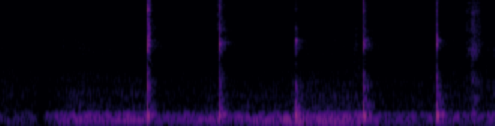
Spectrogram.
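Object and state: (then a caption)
Fully cured epoxy putty. Cured epoxy putty used to mend a knitting tool is tapped five times, each tap a sharp, short click with almost no ring over a steady low background hum. The crisp tap shows the putty has fully hardened and the repaired tool is ready to use; uncured putty does not make this sound.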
